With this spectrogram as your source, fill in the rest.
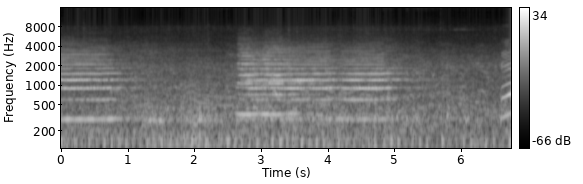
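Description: Passenger train arriving at Dhuri junction, its horn sounding in long sustained blasts over a steady rumble and clatter of wheels, loud and close throughout.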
